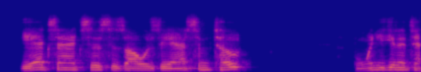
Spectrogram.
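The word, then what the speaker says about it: asymptote: words it's called an ASM toote okay it's like the p is silent so it's called ASM toote and what that means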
